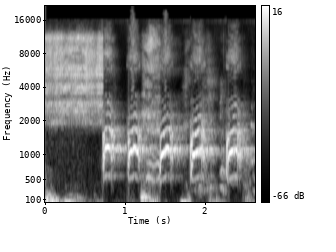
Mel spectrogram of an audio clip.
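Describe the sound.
A person imitates a small dog, letting out about five quick, high yapping barks in a steady rhythm, fairly loud, after a short burst of hissy noise.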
